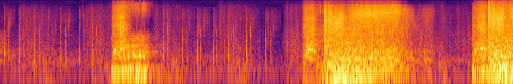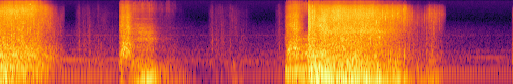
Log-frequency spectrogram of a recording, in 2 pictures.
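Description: Stone Blast explosions in the video game Saints Row: Gat Out of Hell, several loud booming bursts fired in separate blasts, each with a rumbling tail, quieter game ambience between them.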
